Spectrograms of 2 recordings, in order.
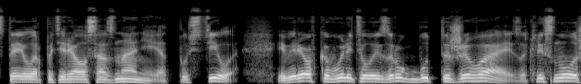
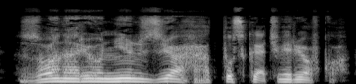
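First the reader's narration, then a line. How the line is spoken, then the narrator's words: Breathless, straining. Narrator (Russian): выдохнул, дергая изо всех сил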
